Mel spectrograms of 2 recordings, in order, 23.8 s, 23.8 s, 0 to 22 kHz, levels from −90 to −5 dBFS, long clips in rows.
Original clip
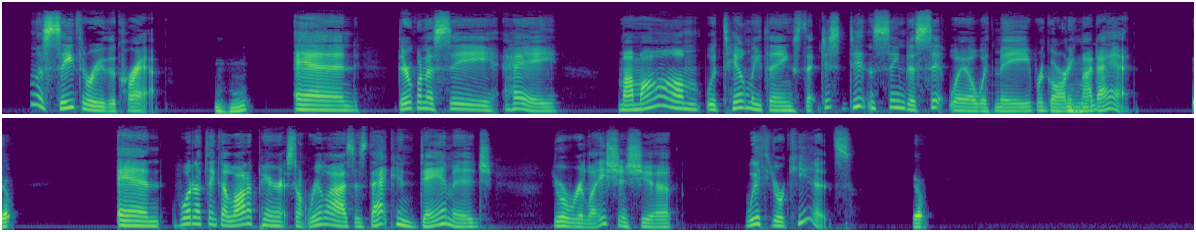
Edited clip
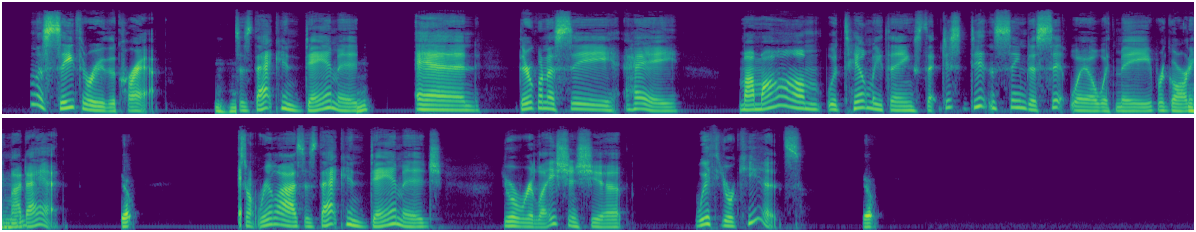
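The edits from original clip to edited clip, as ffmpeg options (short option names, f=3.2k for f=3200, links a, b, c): -filter_complex "[0:a]asplit=4[a][b][c][d];[a]atrim=end=2.342[e];[b]atrim=start=15.408:end=16.622[f];[c]atrim=start=2.338:end=13.102[g];[d]atrim=start=14.808[h];[e][f]acrossfade=d=0.004:c1=hsin:c2=hsin[i];[i][g]acrossfade=d=0.004:c1=hsin:c2=hsin[j];[j][h]acrossfade=d=0.004:c1=hsin:c2=hsin"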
